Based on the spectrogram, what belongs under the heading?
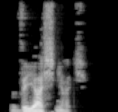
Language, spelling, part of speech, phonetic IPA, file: Polish, wyjaśniać, verb, [vɨˈjäɕɲät͡ɕ], Pl-wyjaśniać.ogg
